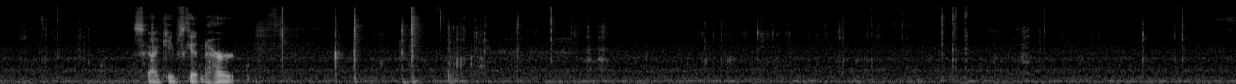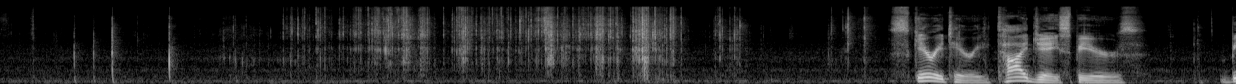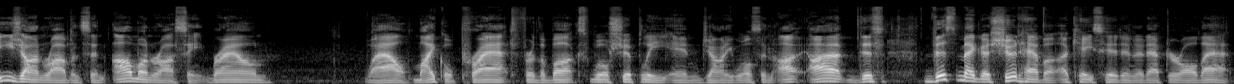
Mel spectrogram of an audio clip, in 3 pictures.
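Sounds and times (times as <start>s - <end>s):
card pack wrapper tearing: 14.5s - 20.0s, 20.6s - 21.2s.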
